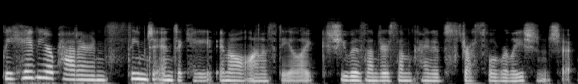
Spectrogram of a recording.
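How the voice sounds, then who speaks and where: A creaky-voiced teenage girl acted by a woman leads an investigation in an audio drama. She talks briskly and with dry sarcasm. The sound is close, dry and slightly dulled. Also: on the low side, dry recording, highs cut off. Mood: focused, matter-of-fact. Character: determined, sardonic teenage girl podcaster investigating a case. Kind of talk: naturalistic audio drama dialogue.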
